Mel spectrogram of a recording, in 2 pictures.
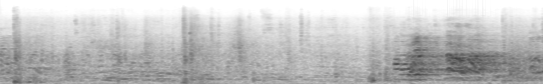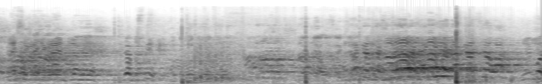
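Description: A football is kicked with sharp thuds in an echoing hall.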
